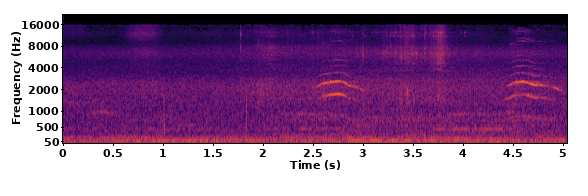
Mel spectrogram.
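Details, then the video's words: Kitten rescued from the street, wanting back outdoors and not eating, lets out two short arching meows a couple of seconds apart over a low rumbling background. "Rescue Kitten From Street Want To Go In Streets Again And Don't want To Eat Food"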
